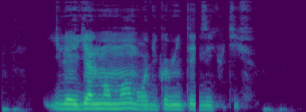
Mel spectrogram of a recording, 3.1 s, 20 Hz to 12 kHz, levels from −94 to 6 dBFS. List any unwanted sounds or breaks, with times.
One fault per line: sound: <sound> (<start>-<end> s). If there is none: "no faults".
sound: dropout (2.0-2.0 s)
